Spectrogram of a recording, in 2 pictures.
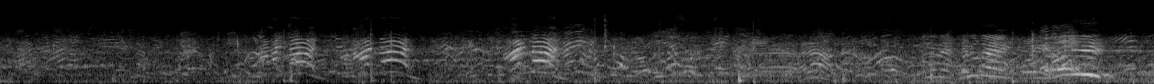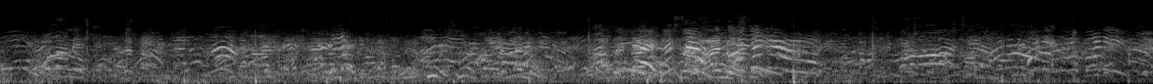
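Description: Children shout and call out excitedly outdoors.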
